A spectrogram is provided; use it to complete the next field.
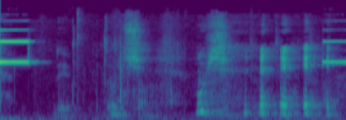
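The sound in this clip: A high, thin electronic beep blares in headphones, heard briefly at the start and again at the very end, while people talk through the middle.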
